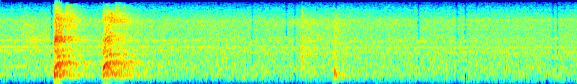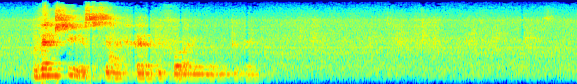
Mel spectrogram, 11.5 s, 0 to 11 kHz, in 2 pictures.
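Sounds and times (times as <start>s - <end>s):
steady low hum: 0.0s - 11.5s
dog barking: 0.5s - 1.5s
speech: 6.2s - 8.5s.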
